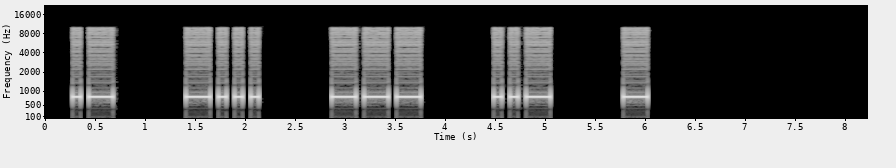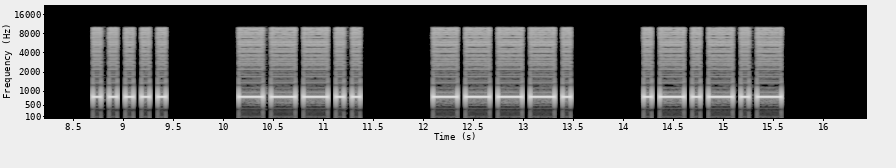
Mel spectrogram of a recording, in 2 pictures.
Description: Morse code, heard as a keyed tone, about 15 wpm, spaced as for 8 wpm, 800 Hz. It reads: ABOUT 589.
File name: QSOs / QSOs-mp3s / WD0FBT 1@13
